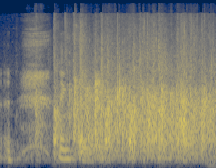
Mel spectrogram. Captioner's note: applause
